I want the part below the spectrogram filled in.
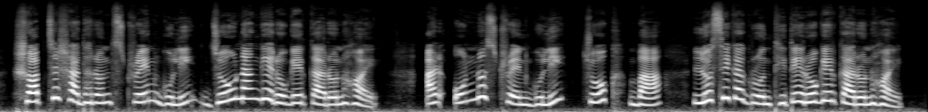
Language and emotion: Bengali, neutral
